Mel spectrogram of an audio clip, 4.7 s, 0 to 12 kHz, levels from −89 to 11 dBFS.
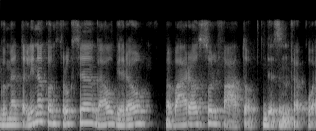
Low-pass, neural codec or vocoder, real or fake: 7.2 kHz; none; real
